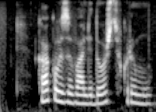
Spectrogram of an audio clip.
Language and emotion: Russian, neutral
